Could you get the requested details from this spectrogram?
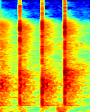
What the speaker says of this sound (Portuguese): Palmas para o Fábio.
